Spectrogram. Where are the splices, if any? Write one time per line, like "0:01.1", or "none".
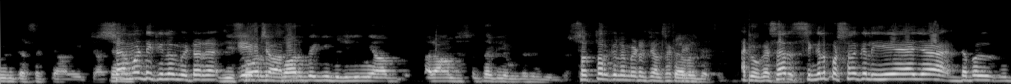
0:07.5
